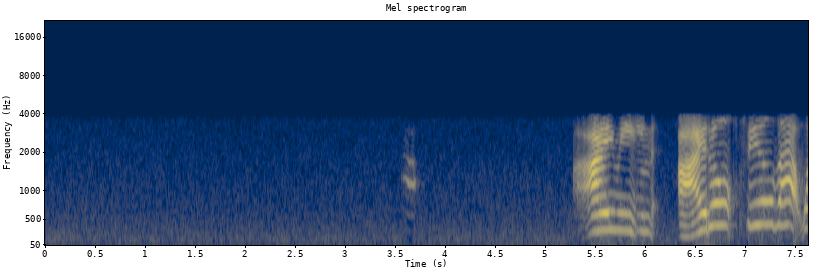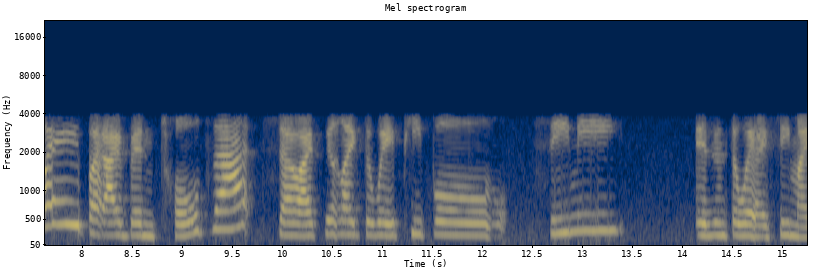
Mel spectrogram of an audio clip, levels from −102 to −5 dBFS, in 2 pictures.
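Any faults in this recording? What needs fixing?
The whole clip runs through the AMR narrowband mobile codec: nothing above 4 kHz, with a plainly buzzy, synthetic edge that fits the 10.2 kbps mode.

Lost AMR speech frames cause smeared, fading dropouts of 40 to 60 ms at 5.86 s (before "I don't feel that"), 8.16 s, 10.52 s (between "told that so I" and "the way"), 12.04 s (before "see me") and 14.70 s. The decoder stretches the last good frame and fades it out.

To prevent both, record or route the call over a wideband codec on a cleaner link, or capture the audio locally instead of through the mobile network.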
